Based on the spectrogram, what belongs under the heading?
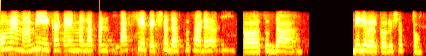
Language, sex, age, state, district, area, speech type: Marathi, female, 18-30, Maharashtra, Ahmednagar, rural, conversation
